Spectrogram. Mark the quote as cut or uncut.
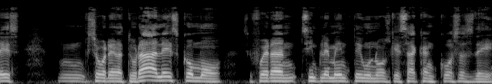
cut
